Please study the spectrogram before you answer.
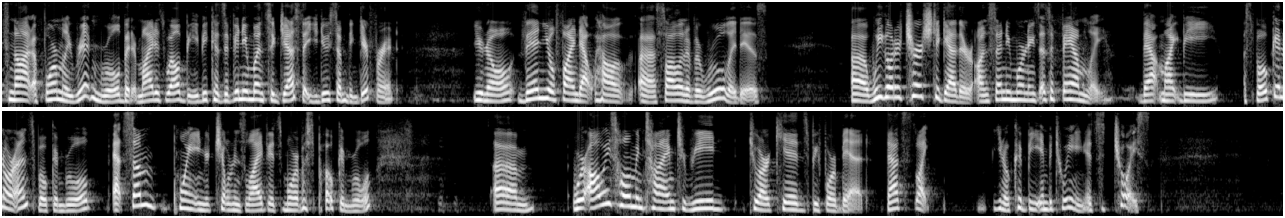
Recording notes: Reformation Sunday message delivered during the Contemporary Worship service.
